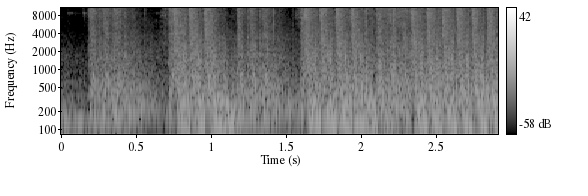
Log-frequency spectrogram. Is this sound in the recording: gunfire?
yes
